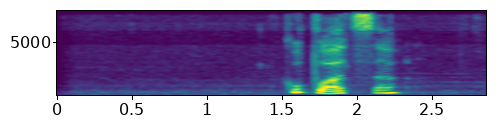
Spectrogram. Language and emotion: Russian, positive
